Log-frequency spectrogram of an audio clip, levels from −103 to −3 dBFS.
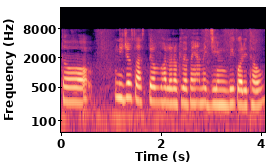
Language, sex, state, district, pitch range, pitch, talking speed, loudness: Odia, female, Odisha, Khordha, 225-250 Hz, 235 Hz, 145 wpm, -16 LUFS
